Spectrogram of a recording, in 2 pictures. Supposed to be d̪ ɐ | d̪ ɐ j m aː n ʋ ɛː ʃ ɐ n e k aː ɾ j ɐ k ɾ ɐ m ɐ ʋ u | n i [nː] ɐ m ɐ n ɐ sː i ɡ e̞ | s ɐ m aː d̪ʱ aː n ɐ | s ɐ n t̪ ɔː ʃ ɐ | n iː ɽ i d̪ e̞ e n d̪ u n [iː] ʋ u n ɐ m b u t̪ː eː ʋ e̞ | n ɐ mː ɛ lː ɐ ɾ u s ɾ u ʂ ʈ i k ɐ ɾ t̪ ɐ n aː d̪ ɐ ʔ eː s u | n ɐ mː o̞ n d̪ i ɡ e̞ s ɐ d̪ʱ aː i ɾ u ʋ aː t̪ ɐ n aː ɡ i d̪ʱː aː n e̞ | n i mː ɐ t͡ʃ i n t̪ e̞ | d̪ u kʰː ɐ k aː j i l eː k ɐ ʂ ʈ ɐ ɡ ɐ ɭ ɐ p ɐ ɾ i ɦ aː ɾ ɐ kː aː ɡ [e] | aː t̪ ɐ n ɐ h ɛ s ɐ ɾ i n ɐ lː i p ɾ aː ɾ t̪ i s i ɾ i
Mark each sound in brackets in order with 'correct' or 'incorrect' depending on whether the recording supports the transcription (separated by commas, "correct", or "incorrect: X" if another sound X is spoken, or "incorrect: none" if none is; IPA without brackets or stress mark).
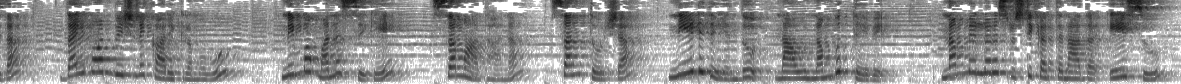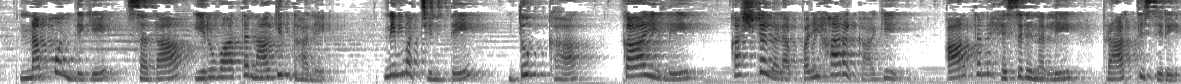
incorrect: mː, incorrect: aː, incorrect: i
